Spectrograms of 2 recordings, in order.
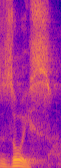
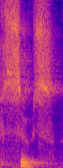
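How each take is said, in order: First: The vowel sounds like the one in voice. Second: The vowel sounds like the one in juice. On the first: This is the original German family pronunciation. "His German family name was actually pronounced Zeus, rhymes with voice" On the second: This is the anglicized pen-name pronunciation. "the more phonetic pronunciation of Seuss, which rhymes with juice"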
